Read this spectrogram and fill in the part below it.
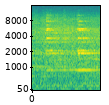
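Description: Freight train M492 at the Waycross depot in Georgia rumbles past in a steady low drone, with a faint high tonal whine over the rolling noise.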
